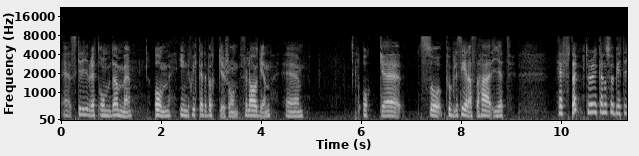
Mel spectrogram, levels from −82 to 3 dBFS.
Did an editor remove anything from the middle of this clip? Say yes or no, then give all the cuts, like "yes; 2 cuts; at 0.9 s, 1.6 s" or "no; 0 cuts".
no; 0 cuts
